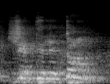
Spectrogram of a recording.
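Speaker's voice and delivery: usual speaking voice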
